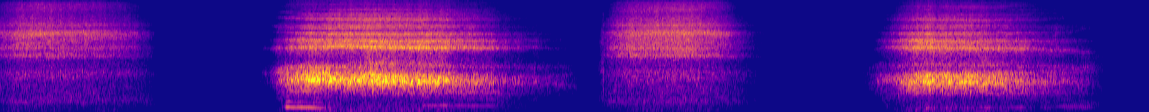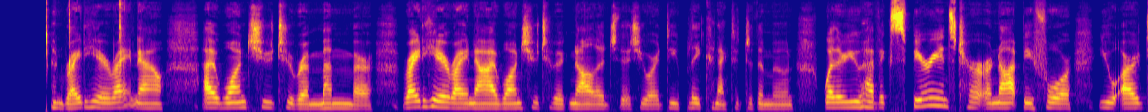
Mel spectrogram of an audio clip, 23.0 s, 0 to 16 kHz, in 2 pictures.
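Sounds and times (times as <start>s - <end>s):
deep cleansing breaths during a guided breathing exercise: 0.0s - 1.7s, 2.7s - 7.8s, 8.7s - 11.1s, 13.1s - 13.6s, 15.2s - 15.5s
speech: 2.8s - 3.1s, 12.0s - 22.9s.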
